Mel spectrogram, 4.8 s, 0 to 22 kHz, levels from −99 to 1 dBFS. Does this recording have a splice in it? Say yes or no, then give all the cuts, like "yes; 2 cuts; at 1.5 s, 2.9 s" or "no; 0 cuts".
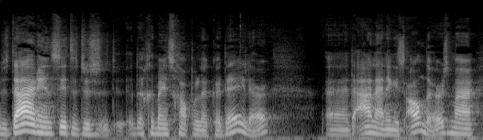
no; 0 cuts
